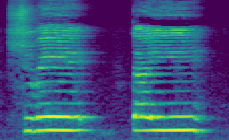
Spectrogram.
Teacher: sh is half, ve is long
